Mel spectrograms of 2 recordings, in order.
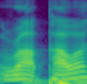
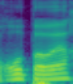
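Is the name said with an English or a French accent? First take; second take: English; French. First: It is said with an English accent. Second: It is said with a French accent. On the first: "si on le prononce en anglais" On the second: "si on le prononce avec l'accent français"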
